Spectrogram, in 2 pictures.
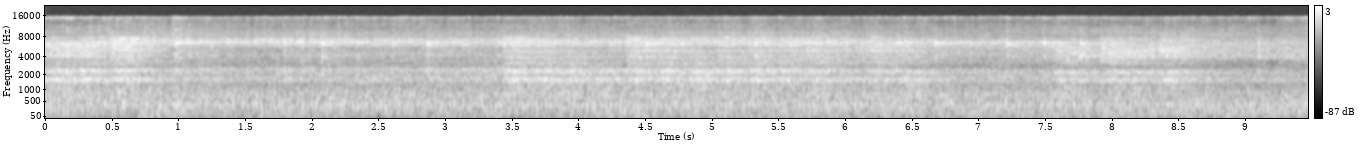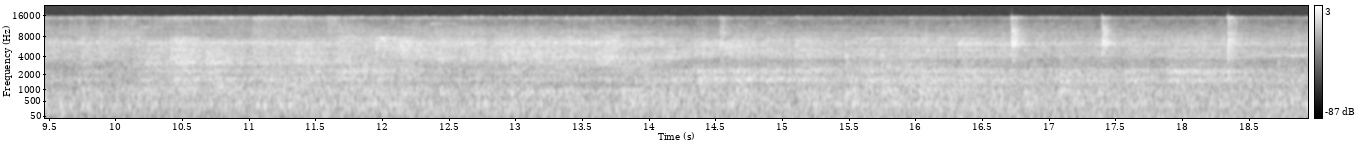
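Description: Boat engine running steadily: a constant low drone that holds the same pitch and level throughout.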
